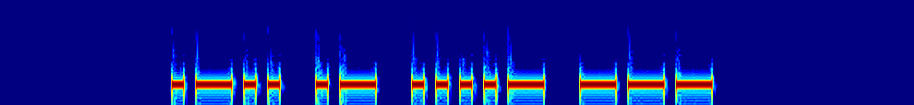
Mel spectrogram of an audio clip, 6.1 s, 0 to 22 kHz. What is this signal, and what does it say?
Morse code, heard as a keyed tone, about 15 wpm, 700 Hz. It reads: LA4O
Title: DXCC-100 Call Signs - 4 Characters - 15wpm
